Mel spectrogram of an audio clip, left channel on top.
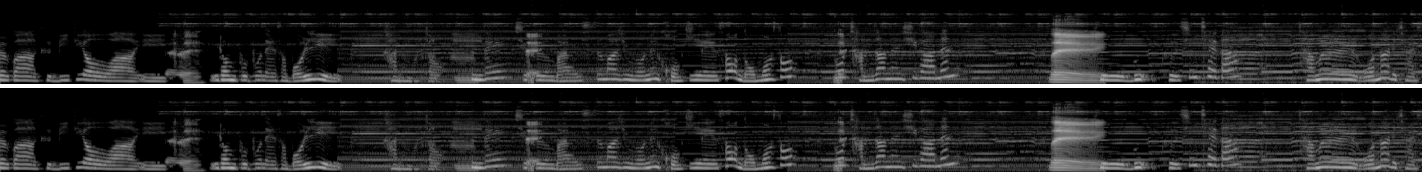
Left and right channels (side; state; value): both; identical; correlation 1.00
